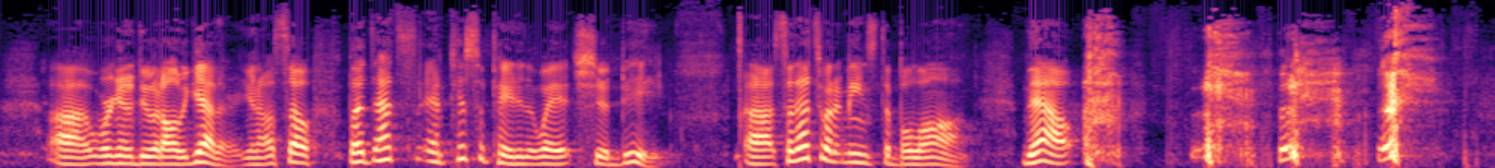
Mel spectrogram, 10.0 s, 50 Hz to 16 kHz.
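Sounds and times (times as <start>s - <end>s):
speech: 0.3s - 8.7s
person with allergies coughing: 7.2s - 9.8s.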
